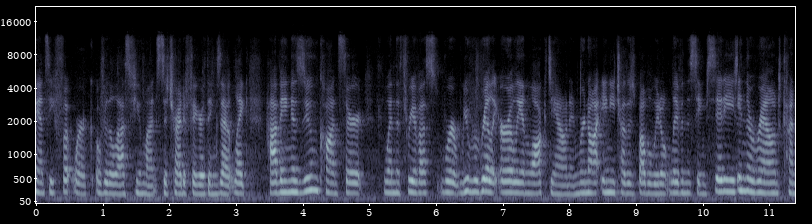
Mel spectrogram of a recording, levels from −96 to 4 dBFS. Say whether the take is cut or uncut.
cut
